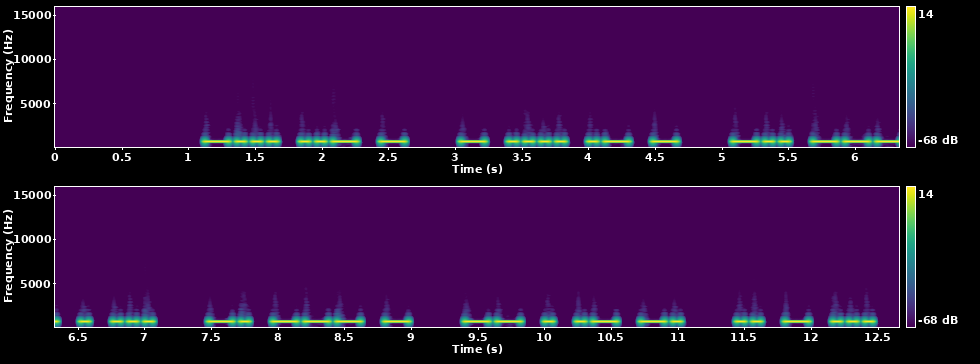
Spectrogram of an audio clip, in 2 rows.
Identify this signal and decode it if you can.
Morse code, heard as a keyed tone, about 21 wpm, 700 Hz. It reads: BUT THAT DOES NOT MEAN ITS
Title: Sentences with 5-Word Phrases - 20wpm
